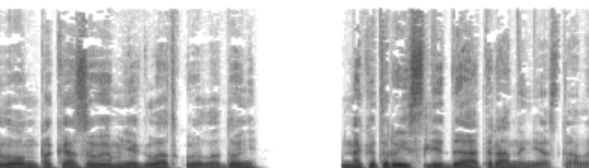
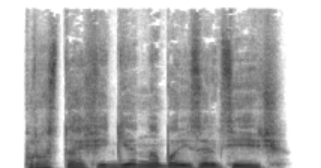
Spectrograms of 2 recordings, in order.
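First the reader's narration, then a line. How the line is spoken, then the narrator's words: Breathless exhale. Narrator (Russian): выдохнул я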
